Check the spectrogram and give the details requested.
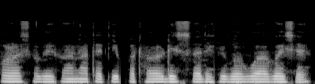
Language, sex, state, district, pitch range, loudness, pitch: Assamese, male, Assam, Hailakandi, 125-130 Hz, -16 LUFS, 125 Hz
